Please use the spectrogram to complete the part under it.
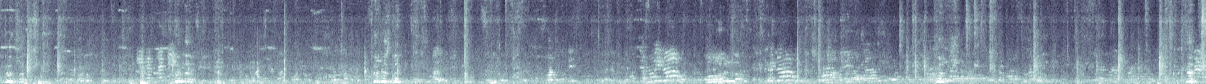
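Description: Boxing gloves thud as punches land on headgear and gloves during sparring.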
